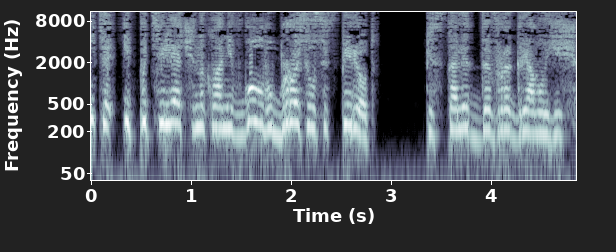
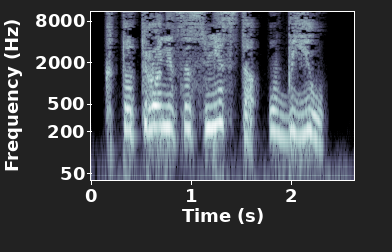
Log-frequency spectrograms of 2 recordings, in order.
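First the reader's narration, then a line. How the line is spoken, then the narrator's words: Quiet warning. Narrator (Russian): негромко предупредил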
